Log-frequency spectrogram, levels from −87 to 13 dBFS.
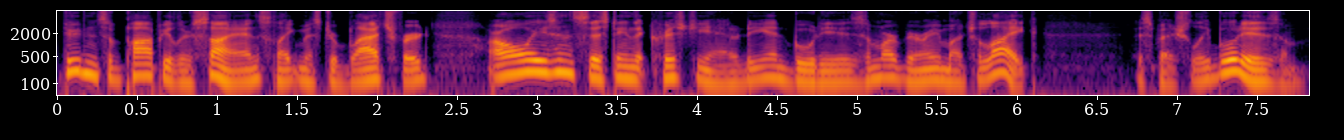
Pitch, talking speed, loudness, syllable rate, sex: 130 Hz, 155 wpm, -18 LUFS, 6.0 syllables/s, male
